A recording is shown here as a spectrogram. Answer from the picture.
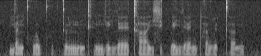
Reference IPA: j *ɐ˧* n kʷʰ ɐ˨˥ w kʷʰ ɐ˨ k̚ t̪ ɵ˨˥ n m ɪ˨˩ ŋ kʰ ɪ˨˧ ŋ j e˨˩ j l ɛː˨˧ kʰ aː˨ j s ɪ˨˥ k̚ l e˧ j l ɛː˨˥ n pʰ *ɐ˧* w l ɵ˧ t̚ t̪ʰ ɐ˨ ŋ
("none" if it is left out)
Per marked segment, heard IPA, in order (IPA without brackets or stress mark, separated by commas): ɐ˧, ɐ˧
